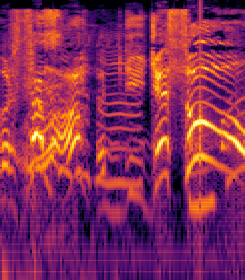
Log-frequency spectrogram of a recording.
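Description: A run of short whimpering, yelping cries, dog-like, each sliding up and down in pitch, ending on a loud falling one.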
